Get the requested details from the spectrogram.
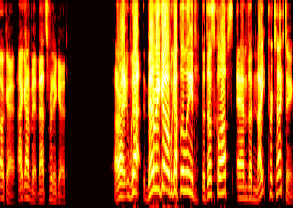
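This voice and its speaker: In a raised, projected voice, a man makes very wide pitch swings, recorded with a dry, close sound and no echo. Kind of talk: live game commentary, excited.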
